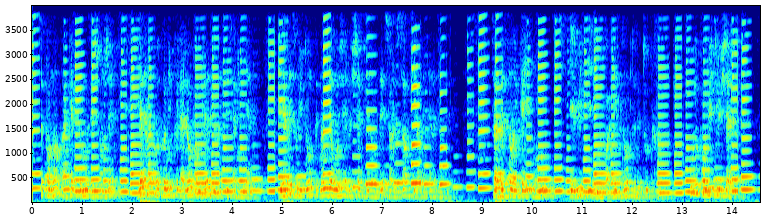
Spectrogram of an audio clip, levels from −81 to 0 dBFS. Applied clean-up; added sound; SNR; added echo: none; Wind instrument, woodwind instrument; -2 dB; reverberation time 1.0 s.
